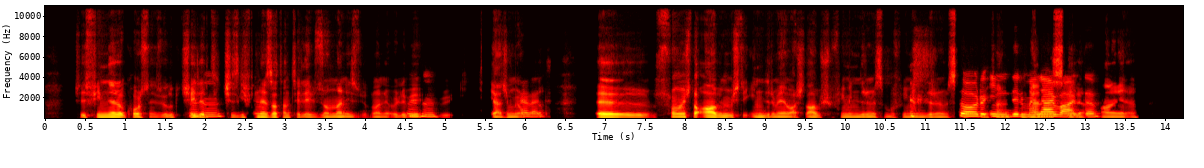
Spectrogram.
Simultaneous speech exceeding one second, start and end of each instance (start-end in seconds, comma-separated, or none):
11.4-13.2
